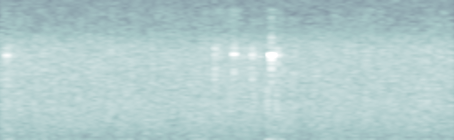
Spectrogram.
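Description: Near silence, with a single faint computer-mouse click about halfway through.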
